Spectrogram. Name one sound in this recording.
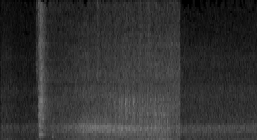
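Air hisses loudly as bus doors close.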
